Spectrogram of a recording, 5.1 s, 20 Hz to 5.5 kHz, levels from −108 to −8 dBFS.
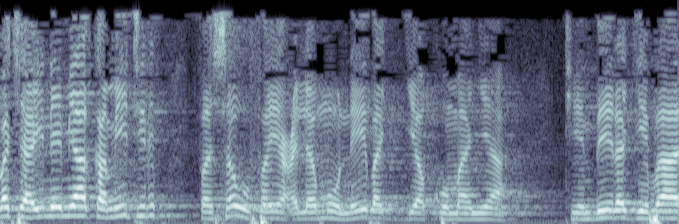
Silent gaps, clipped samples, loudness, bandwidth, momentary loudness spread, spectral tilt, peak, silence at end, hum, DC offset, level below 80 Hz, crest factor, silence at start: none; under 0.1%; -22 LUFS; 5.4 kHz; 12 LU; -6 dB/octave; -4 dBFS; 0 s; none; under 0.1%; -40 dBFS; 18 dB; 0 s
